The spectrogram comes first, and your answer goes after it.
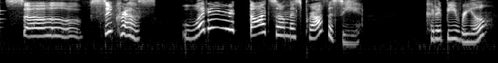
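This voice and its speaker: A woman's voice: very high-pitched, sing-song, takes it slowly, fairly bright tone, no echo, exaggerated voice. A woman voicing a shy, earnest, self-doubting teenage girl in a video game, speaking politely and hesitantly. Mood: curious. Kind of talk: animated video game voice acting. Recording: music behind the voice. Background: game music.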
